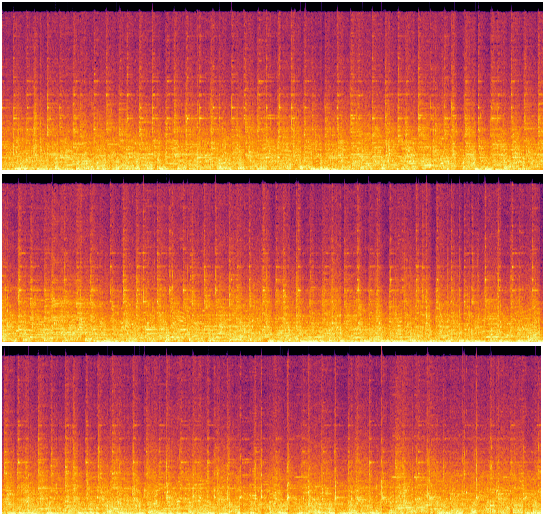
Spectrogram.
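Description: Traditional Cordillera percussion ensemble of struck wooden instruments and drums playing a dense, continuous rhythm to accompany a street dance.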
